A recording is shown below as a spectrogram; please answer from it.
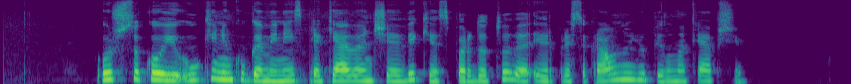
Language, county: Lithuanian, Klaipėda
